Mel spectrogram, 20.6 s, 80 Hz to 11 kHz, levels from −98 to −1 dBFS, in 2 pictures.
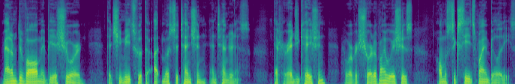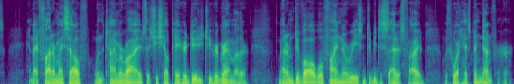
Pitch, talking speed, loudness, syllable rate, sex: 85 Hz, 175 wpm, -20 LUFS, 5.5 syllables/s, male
